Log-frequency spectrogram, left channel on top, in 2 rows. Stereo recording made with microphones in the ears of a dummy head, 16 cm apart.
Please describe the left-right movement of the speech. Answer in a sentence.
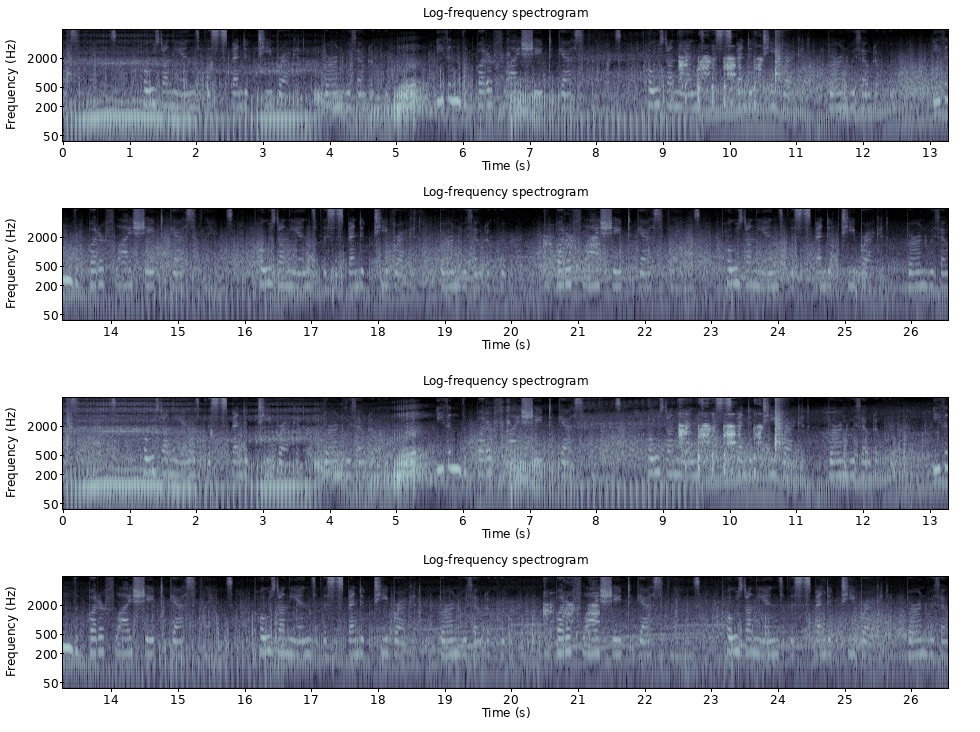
You can hear the speech stay in one place.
